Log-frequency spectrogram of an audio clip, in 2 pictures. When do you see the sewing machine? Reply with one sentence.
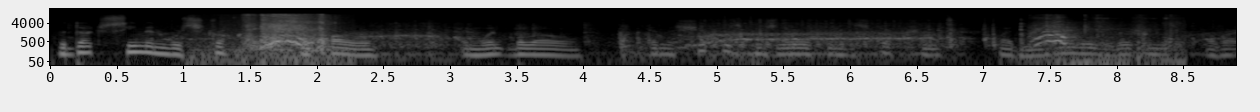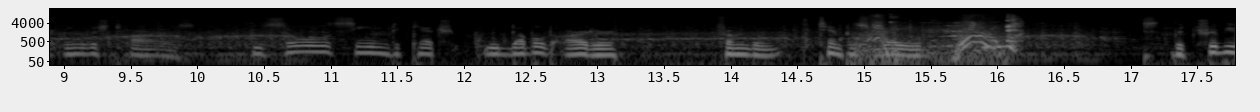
The sewing machine can be heard from 0.0 to 17.6 s.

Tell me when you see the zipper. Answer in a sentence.
The zipper can be heard from 1.0 to 2.3 s, from 7.3 to 8.6 s and from 14.9 to 16.1 s.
